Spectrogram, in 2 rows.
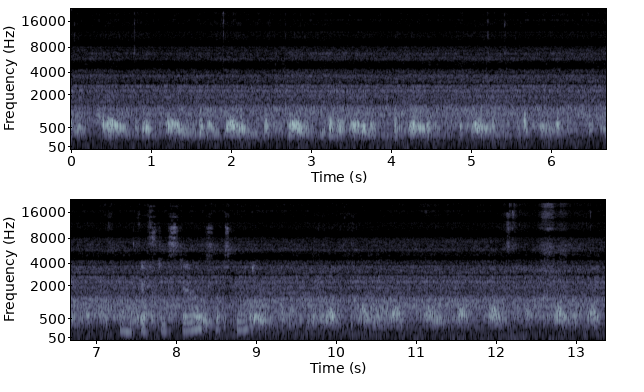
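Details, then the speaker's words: Fetal heartbeat on Doppler at about 14–15 weeks of pregnancy during a midwife appointment: rapid, regular whooshing pulses over Doppler hiss with brief background music. "hiding away from us you sound very happy in there very cheeky already"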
